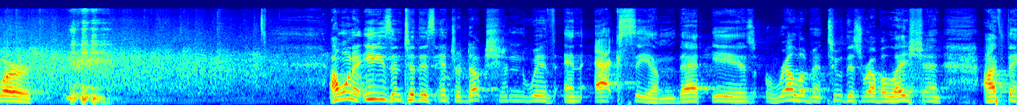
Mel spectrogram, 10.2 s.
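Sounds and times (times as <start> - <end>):
speech: 0.0 - 1.0, 3.3 - 10.1
audience hands clapping: 0.0 - 3.6.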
